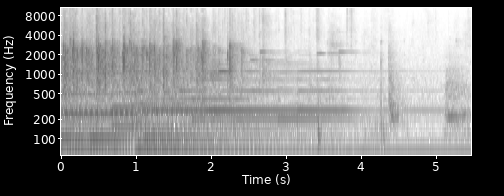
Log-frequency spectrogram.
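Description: An audience bursts into a round of applause for the word of God, a dense crackle of many clapping hands over a sustained musical tone that gradually thins and fades, with a few scattered claps lingering at the end.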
